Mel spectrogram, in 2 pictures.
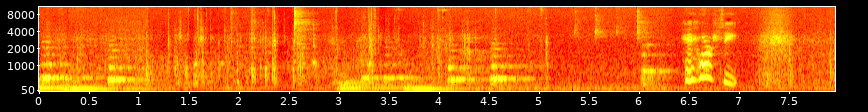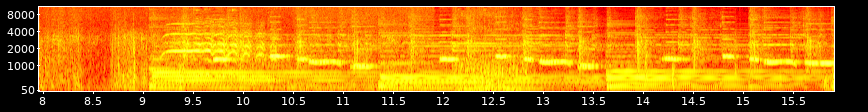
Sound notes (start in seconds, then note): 9.2 horse neighing; 10.4 cheerful music; 11.7 horse snorting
